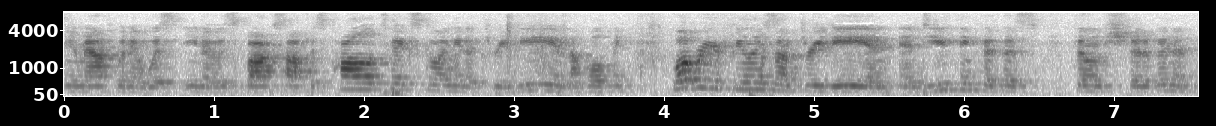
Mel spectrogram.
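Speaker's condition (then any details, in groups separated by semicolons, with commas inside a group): No condition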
